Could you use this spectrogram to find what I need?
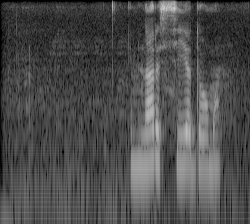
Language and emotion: Russian, neutral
